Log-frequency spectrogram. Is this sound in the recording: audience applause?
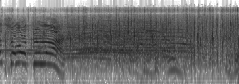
yes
